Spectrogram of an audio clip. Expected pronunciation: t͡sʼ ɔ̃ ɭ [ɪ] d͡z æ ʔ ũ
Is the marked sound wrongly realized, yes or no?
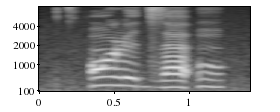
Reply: no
